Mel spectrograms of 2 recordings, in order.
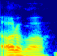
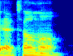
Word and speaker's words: Otomo: Yeah, Otomo. Oh, Otomo. I need to start pronouncing it correctly then. I always say Atomo.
